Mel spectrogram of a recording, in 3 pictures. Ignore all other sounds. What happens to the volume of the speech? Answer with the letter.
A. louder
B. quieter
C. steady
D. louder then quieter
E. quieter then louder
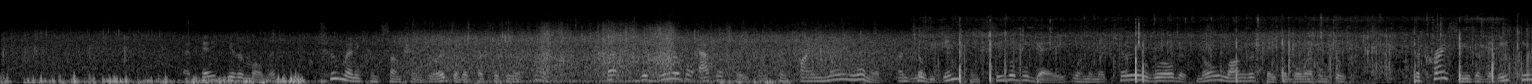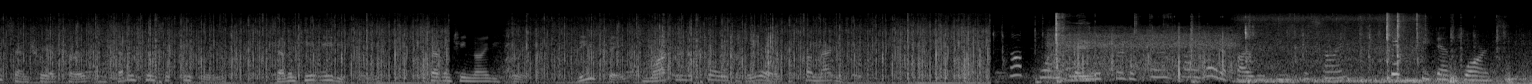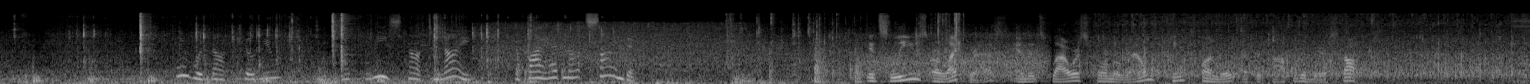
A.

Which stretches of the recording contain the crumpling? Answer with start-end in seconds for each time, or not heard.
5.3-7.3, 21.9-23.1, 37.9-39.2, 39.8-40.3.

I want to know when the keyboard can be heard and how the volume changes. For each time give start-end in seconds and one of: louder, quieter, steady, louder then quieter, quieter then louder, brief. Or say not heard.
25.2-34.2 quieter
35.0-36.8 brief.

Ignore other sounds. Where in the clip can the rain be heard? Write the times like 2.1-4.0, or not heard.
0.0-45.9.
